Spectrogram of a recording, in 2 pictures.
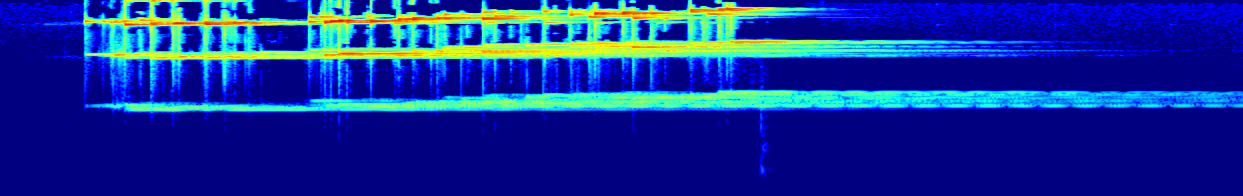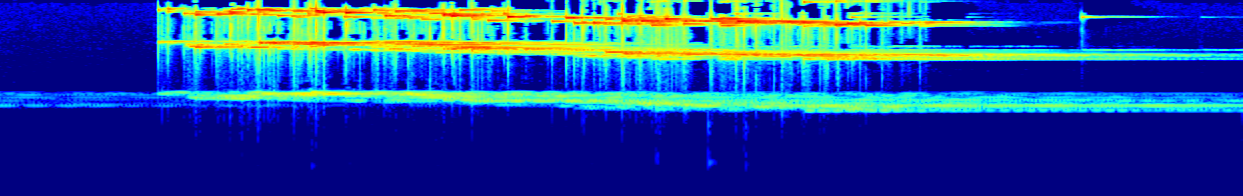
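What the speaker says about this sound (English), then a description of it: "these chimes are unique in as much as the whole wind chime takes up a very narrow range in pitch" A finely tuned Stannard Percussion wind chime rings in two bright shimmering passes, each fading out, with near silence between; close, clear and alone with no voices.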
